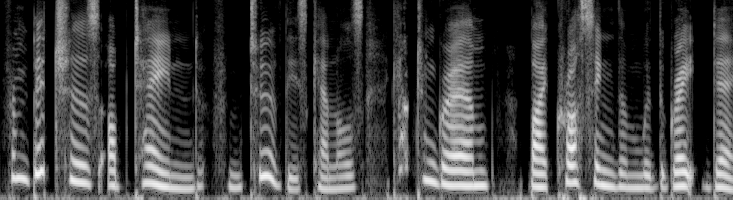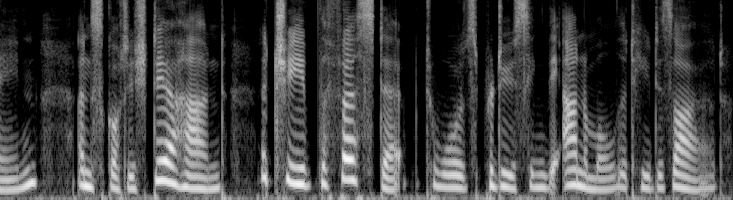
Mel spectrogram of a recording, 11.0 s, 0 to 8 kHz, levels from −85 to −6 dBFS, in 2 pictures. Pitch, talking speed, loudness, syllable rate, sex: 215 Hz, 170 wpm, -19 LUFS, 5.1 syllables/s, female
